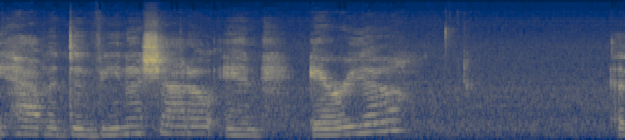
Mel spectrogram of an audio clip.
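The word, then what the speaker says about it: Aria: Then we have a Divina shadow in Area, and it's not spelled like area, like this is your area.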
